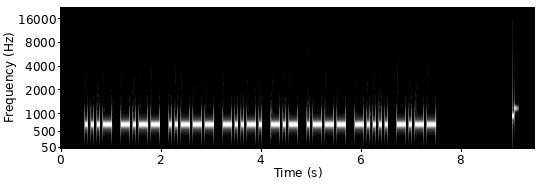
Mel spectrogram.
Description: Morse code, heard as a keyed tone, about 20 wpm, 700 Hz. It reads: VY2/KJ6Y
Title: Difficult Call Signs 20wpm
